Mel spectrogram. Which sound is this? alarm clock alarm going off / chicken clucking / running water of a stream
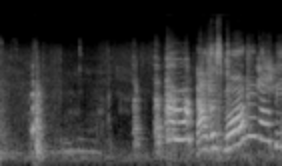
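chicken clucking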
